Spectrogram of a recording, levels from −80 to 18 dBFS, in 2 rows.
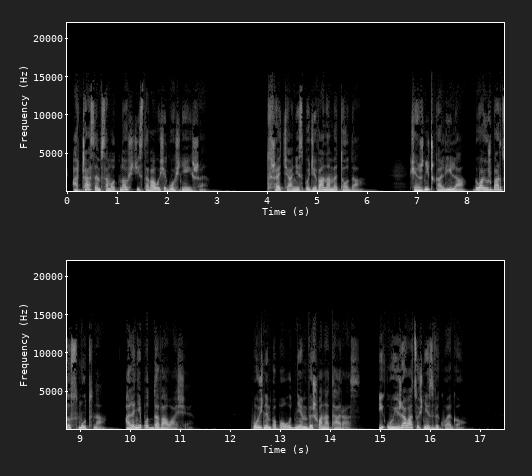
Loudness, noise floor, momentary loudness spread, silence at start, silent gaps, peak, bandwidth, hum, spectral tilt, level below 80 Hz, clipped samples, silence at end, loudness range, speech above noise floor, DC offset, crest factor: -16 LUFS; -81 dBFS; 13 LU; 0.15 s; none; -2 dBFS; 13 kHz; none; -6.5 dB/octave; -60 dBFS; under 0.1%; 0.9 s; 4 LU; 65 dB; under 0.1%; 14 dB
